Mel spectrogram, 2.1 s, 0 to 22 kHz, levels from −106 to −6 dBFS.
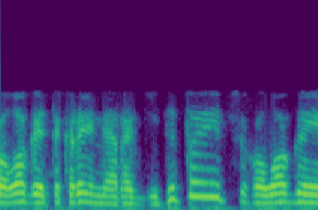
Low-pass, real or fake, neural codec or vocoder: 3.6 kHz; real; none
